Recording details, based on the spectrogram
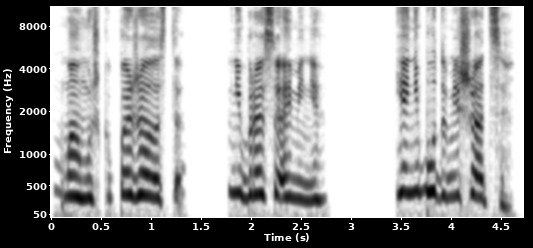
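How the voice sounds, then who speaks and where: A woman's voice: extremely high pitch, normal speed, no room sound, clean studio sound, pitched above the performer's own voice. A woman voicing a frightened little girl who cries and stammers as she begs her mother to stay. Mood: pleading. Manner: stammering through tears, pleading. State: crying.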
